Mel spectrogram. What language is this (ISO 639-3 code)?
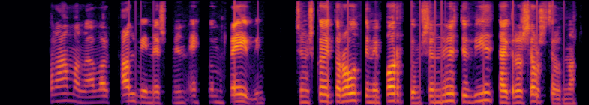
isl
